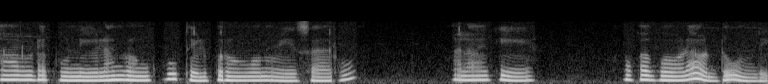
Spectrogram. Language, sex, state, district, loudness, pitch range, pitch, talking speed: Telugu, female, Andhra Pradesh, Krishna, -16 LUFS, 185-210 Hz, 195 Hz, 85 wpm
